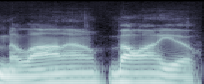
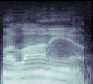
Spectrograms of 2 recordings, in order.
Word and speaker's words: Melanio: Is it pronounced Milano? Melanio. Yeah.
